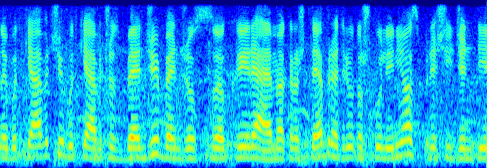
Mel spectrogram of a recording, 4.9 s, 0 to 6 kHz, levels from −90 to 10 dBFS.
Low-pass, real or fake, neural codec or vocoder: 5.4 kHz; real; none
